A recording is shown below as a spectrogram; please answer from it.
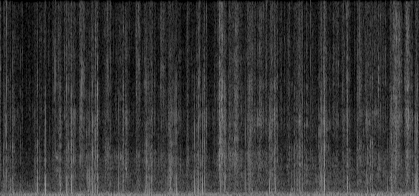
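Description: Fingertips and short nails scratch the rough surface of a large, solid, speckled granite boulder sitting in dry leaves. A steady run of dry, crackly scraping is heard, with quick, bright clicks scattered throughout and almost no ring after each one.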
